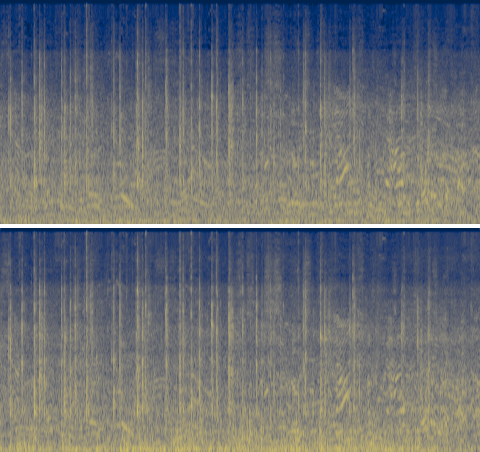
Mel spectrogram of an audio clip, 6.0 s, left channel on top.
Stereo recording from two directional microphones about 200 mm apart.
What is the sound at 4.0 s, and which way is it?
Clip-clop, 35° right (ahead or behind).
